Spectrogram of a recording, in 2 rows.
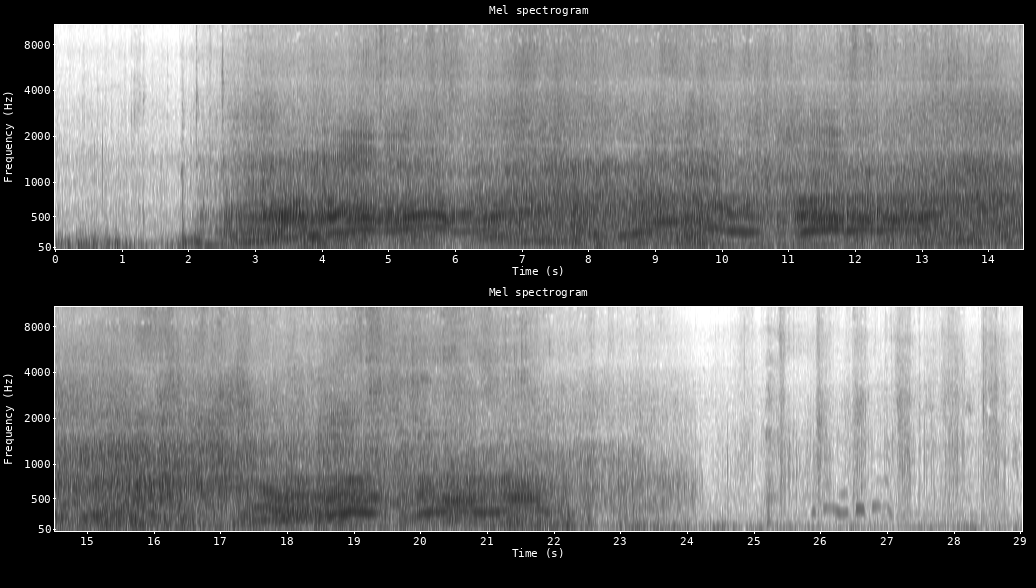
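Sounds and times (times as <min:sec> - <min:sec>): car engine revving hard: 0:02.0 - 0:22.8.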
